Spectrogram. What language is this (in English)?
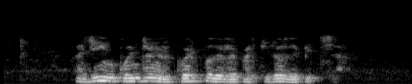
Spanish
